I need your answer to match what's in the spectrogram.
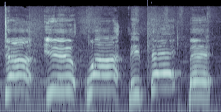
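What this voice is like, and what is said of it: Mechanical-style singing imitation. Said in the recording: “I'm just kind of go with this mechanical style ... I did your impression of how you would do it ... This mechanical type of stuff.”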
